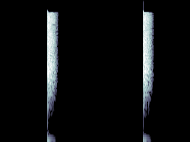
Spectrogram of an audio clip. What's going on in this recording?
Percussive sample + LFO = this, I guess.
Might make a good (accompaniment for a) snare or clap.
